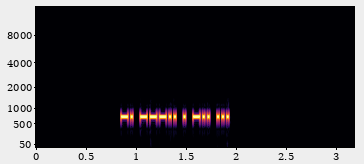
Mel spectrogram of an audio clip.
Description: Morse code, heard as a keyed tone, about 47 wpm, 700 Hz. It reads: N8EDS
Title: USA Call Signs - 5 Characters - 50wpm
